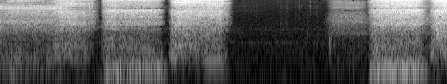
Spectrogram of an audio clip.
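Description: Loud nasal snorting and whistling blown straight into a microphone: several harsh, breathy bursts, a brief quieter lull with faint sniffing, then another forceful blast. No one speaks.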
